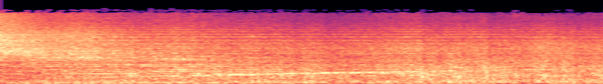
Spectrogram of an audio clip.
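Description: A train's electric motor whines, rising in pitch as it speeds up.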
